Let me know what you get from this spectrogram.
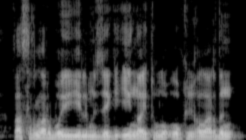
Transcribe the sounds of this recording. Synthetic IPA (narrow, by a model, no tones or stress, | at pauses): ʁɑsəɾlˠɑɾbo̞jəje̞lɪmɪzd̪e̞ɡʲɪʔe̞ŋɑjt̪ulˠəwʔo̞qijʁɑlˠɑɾd̪əɴ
